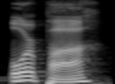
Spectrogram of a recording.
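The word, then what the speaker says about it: עָרְפָּה: So the one named Orpah. So this is a comet's hatuf, not a comet, so it's an O. And we know that because it's a closed syllable. And it's not the final syllable.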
